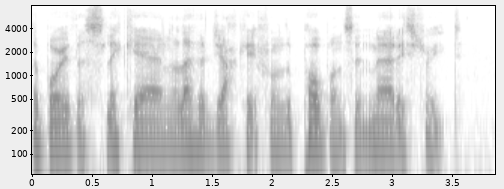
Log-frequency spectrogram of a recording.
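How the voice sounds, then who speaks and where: Quietly and very fast, a man talks at medium pitch in a monotone, flat intonation. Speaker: author and narrator. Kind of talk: short story reading. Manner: quiet, monotonous; fast in parts.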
